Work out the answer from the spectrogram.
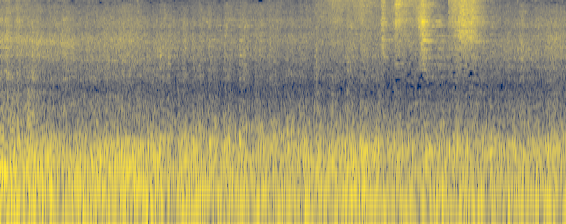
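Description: Freight cars rolling past close by: a steady low rumble of steel wheels on the rails. A few short, high hissing sounds come in about four to six seconds in.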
